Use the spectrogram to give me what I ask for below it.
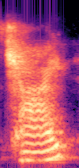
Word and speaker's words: Chai: name is pronounced as chai not Kai the chai is the same as the Starbucks chai p and regarding my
